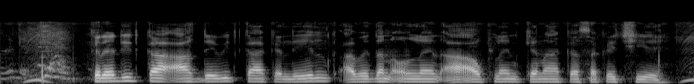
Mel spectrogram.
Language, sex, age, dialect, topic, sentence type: Maithili, male, 31-35, Bajjika, banking, question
